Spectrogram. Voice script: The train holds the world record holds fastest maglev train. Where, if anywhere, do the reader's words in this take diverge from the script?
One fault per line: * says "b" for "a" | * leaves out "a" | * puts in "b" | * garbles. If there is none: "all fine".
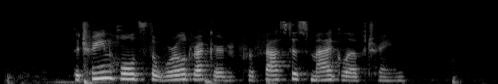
* says "for" for "holds"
